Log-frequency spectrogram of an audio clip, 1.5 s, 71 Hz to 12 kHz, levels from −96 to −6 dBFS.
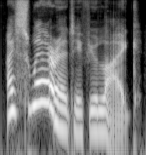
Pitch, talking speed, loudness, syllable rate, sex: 240 Hz, 245 wpm, -17 LUFS, 4.6 syllables/s, female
